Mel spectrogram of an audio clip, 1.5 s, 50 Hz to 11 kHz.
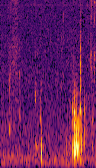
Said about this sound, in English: And I do apologise, it is another early morning, and I do have a coffee, so I will be stopping for my coffee breaks yet again, because I fucking am more man than coffee. 2 seconds for a coffee sip.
